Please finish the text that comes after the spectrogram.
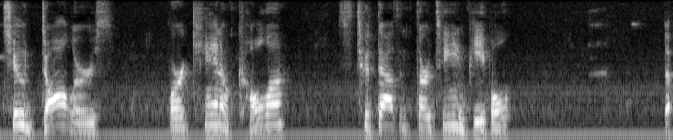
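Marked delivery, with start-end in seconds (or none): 0.1-6.4 higher, indignant disbelief; incredulous. Real, not acted. Gamer balking at a can of cola's price, incredulous.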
